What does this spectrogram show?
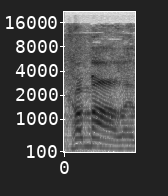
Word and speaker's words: Kamala: If you really take, you had Elizabeth Warren, you had Cory Booker, and you had Kamala. You know, if you pronounce her name wrong, she goes crazy. Kamala, like a comma.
